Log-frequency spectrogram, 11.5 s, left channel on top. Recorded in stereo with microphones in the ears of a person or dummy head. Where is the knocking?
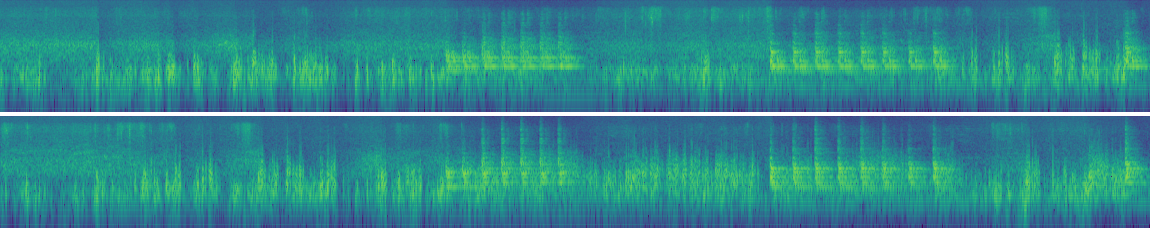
75° right (ahead or behind), 6.5 m.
